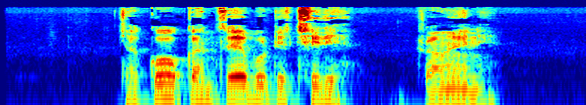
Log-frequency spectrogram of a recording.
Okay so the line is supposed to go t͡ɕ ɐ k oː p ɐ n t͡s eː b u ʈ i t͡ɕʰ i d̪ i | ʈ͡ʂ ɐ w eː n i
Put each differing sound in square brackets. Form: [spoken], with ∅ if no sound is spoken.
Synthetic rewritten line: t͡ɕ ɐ k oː [k] ɐ n t͡s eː b u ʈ i t͡ɕʰ i d̪ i | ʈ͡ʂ ɐ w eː n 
